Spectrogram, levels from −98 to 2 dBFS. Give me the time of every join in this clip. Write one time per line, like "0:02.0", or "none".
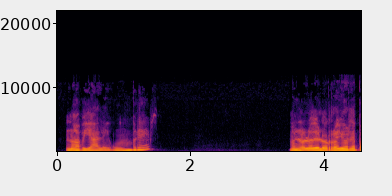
none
